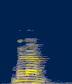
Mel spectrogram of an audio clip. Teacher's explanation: when you're saying 15, 25, 35, or any of the numbers with 5 in them, you say LAM lam instead of nam. But when you say 5 all by itself, you just say nam.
